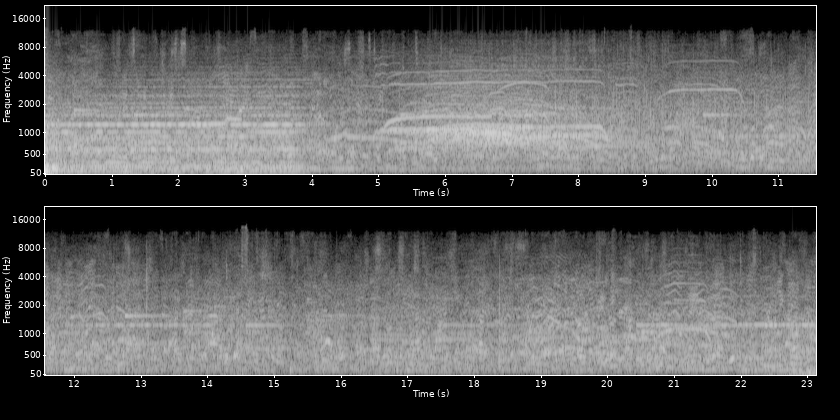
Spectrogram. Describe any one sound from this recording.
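A crowd murmurs in the stands.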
